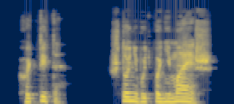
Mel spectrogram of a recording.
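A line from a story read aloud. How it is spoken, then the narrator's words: Sudden sobbing whisper. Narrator (Russian): вдруг рыдающим шепотом спросил Шанур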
